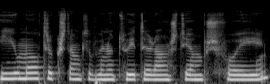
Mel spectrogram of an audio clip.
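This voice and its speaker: Spoken at a moderate pace with a European Portuguese accent and fairly even intonation, the clip carries noticeable background noise. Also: woman. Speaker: podcast host. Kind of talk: casual chat. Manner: soothing.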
